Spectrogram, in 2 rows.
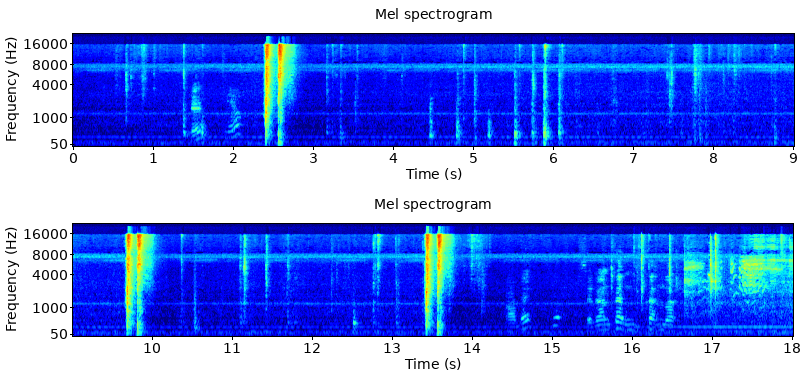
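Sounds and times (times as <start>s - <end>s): nail gun firing: 2.4s - 2.8s, 9.7s - 10.0s, 13.4s - 13.8s.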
